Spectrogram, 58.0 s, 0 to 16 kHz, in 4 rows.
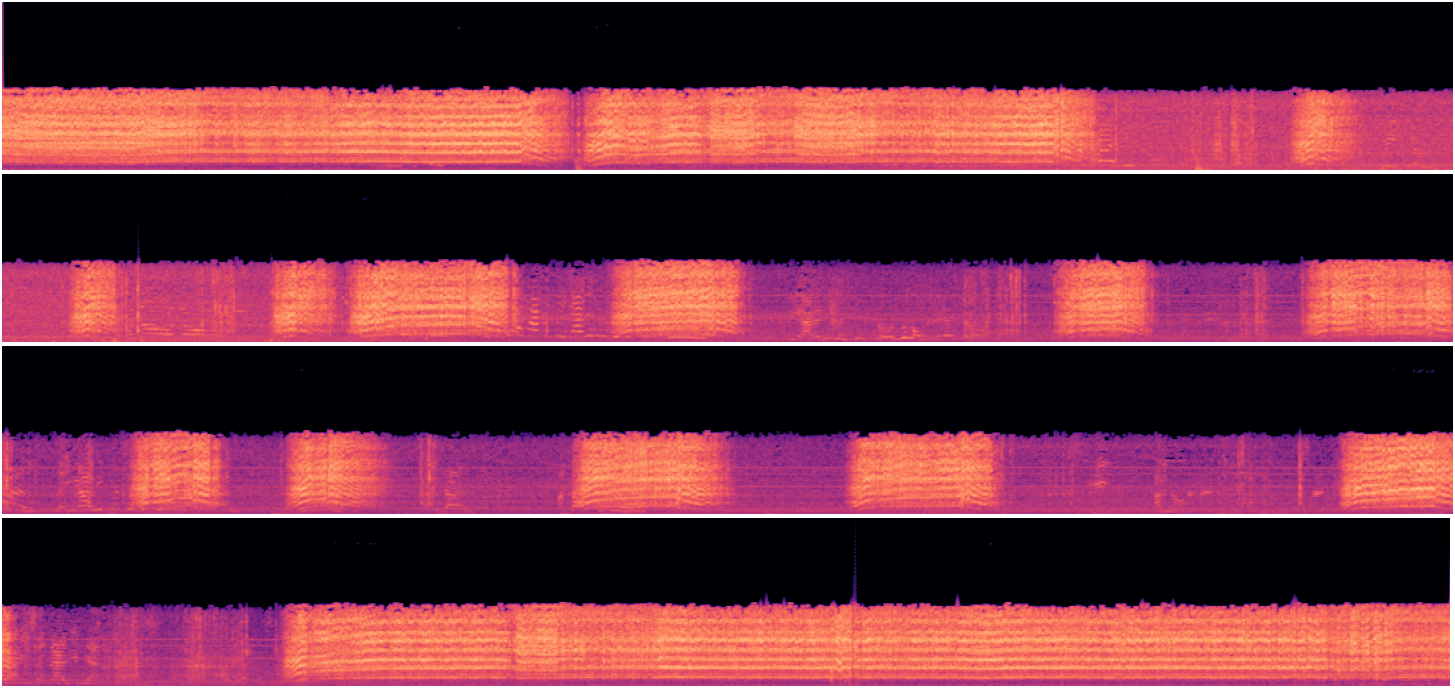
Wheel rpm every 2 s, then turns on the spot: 220, 230, 130, 220, 200, 30, 20, 20, 50, 110, 90, 0, 50, 50, 70, 80, 20, 100, 70, 60, 10, 80, 10, 160, 230, 230, 230, 230, 230.
10-12 14-16 18-22 24-26 28-30 38-40 42-44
